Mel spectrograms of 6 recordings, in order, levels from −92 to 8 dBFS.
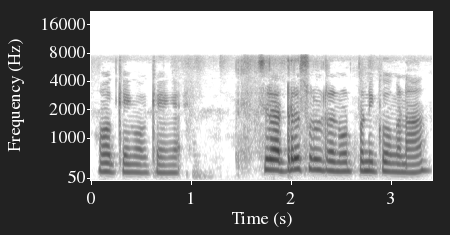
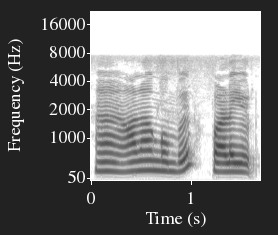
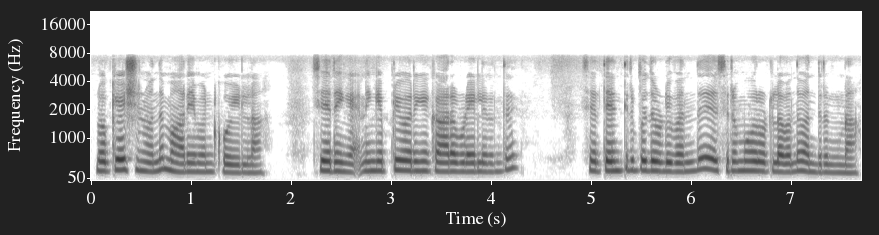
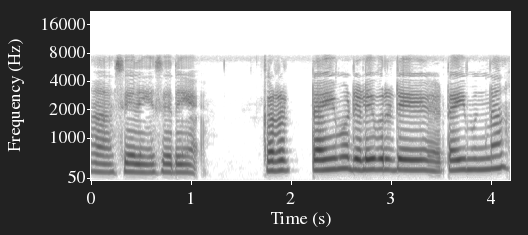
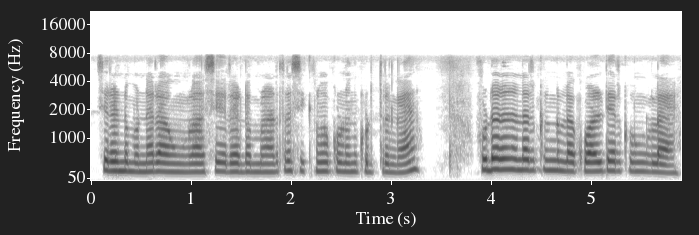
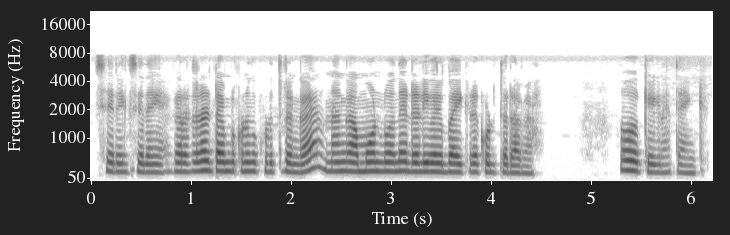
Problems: low volume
